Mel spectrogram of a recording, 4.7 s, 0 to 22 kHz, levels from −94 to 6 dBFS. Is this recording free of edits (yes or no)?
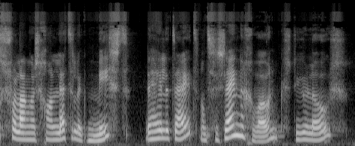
no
